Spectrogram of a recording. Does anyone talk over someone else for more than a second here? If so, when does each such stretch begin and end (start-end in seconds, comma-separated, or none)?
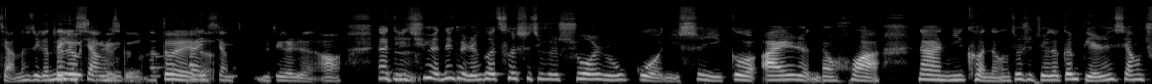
0.5-2.2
